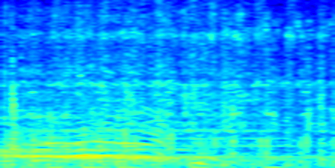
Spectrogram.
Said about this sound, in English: There's so much energy in this place right now. The crowd's got athletes coming through. How can an athlete not love this? You look up the road, there's people everywhere. Athletes are coming through. Everyone's cheering them on.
